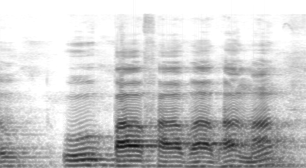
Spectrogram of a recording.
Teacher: उ, प, फ, ब, भ, म और उपदमानी, इनका उच्चारण स्थान ओष्ठ हो जाएगा।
